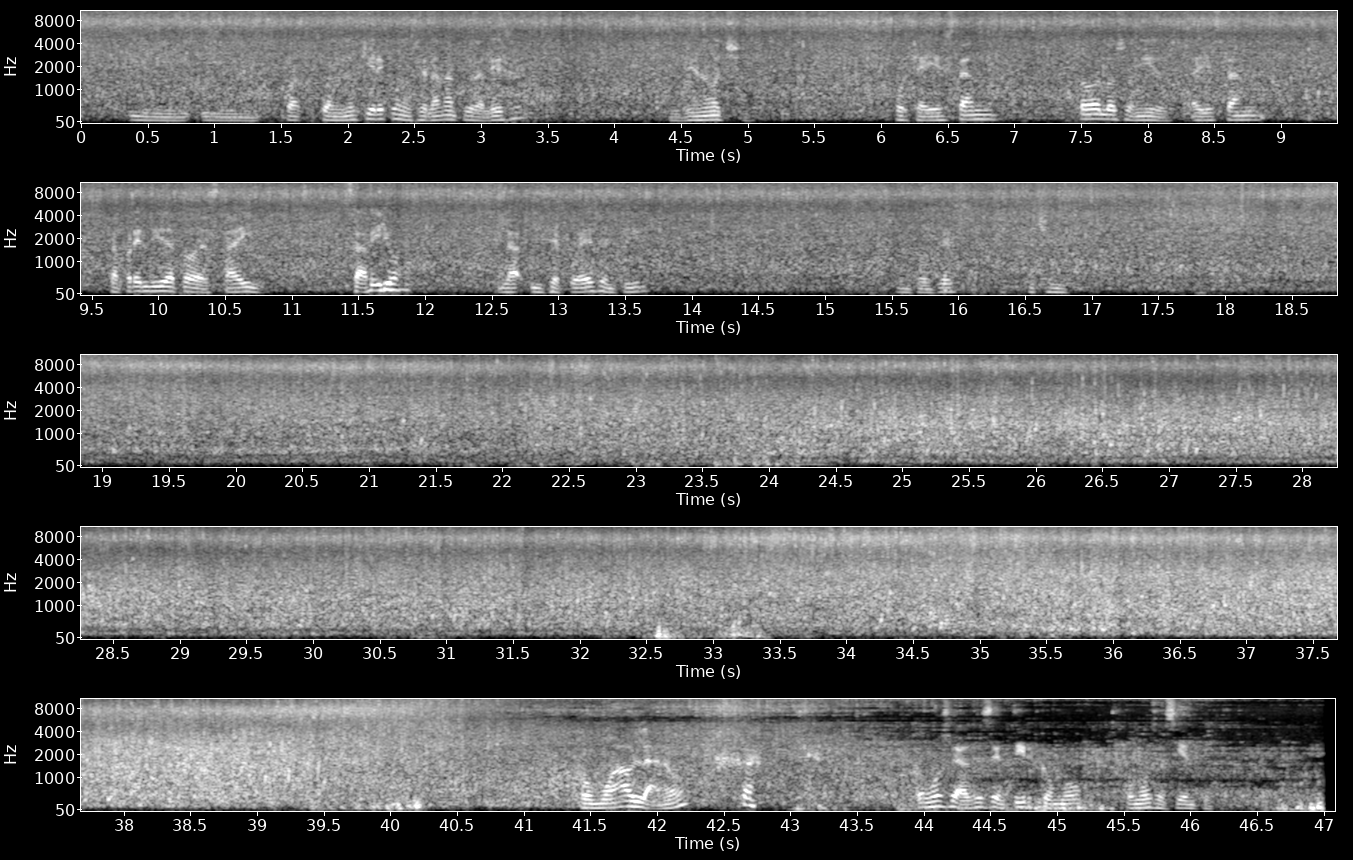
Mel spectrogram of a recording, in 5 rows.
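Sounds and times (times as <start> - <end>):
river water rushing: 0.0 - 47.0.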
